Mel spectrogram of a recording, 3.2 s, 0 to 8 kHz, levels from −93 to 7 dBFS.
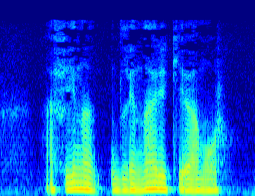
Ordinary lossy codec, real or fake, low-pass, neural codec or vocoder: MP3, 24 kbps; fake; 7.2 kHz; vocoder, 44.1 kHz, 80 mel bands, Vocos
